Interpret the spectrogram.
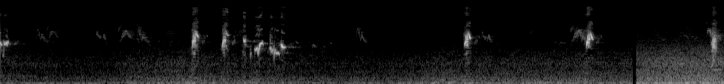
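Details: Baghdadi-style bulbul song: a lively phrase of five or six sharp, liquid whistled notes, followed by single spaced chirps, then a step up in background noise near the end.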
